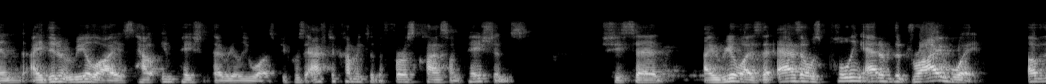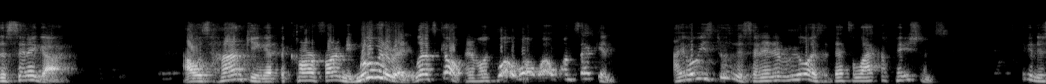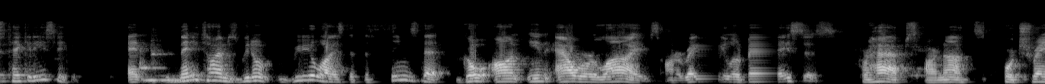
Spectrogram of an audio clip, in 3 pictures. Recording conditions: video call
